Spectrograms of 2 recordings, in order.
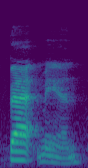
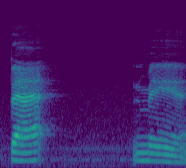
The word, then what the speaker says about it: Batman: a true T, is when a T ends a syllable and the next syllable begins with a consonant and is unstressed. So for instance, partner, partner, settler, settler, Batman, Batman, stuntman, stuntman.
